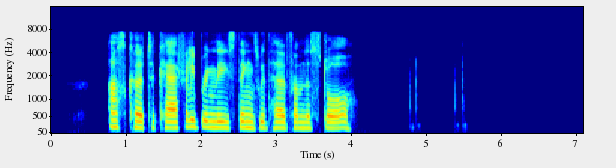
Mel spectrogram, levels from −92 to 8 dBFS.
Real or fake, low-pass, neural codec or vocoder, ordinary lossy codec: fake; 7.2 kHz; codec, 16 kHz, 2 kbps, X-Codec, HuBERT features, trained on LibriSpeech; none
